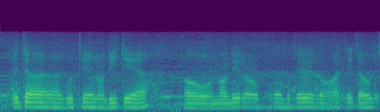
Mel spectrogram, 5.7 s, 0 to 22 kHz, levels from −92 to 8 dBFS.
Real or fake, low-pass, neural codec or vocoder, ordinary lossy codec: fake; none; codec, 16 kHz, 0.9 kbps, LongCat-Audio-Codec; none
